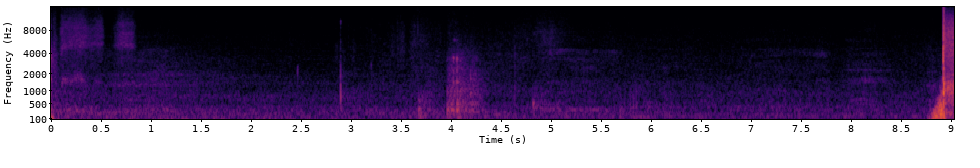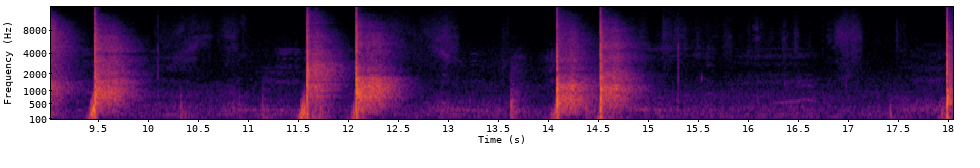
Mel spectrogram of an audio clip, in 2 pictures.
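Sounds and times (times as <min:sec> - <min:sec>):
hand slaps on body: 0:08.9 - 0:10.0, 0:11.6 - 0:12.7.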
